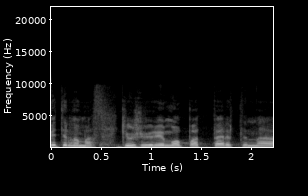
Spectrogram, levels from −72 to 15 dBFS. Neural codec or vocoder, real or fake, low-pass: codec, 44.1 kHz, 7.8 kbps, Pupu-Codec; fake; 9.9 kHz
